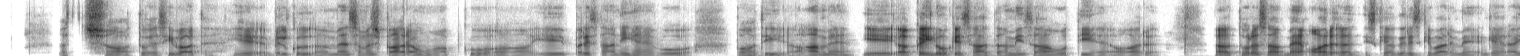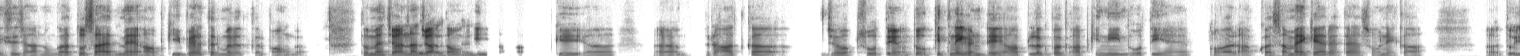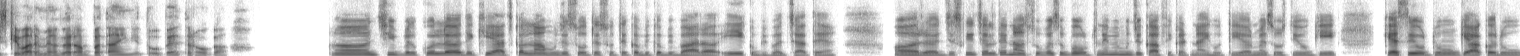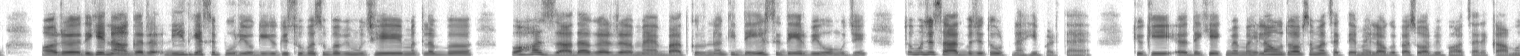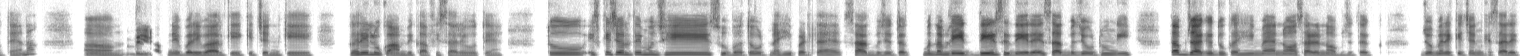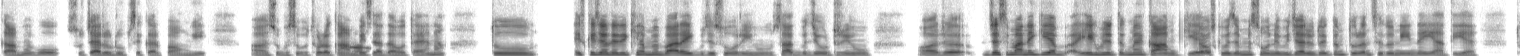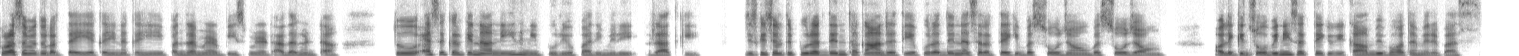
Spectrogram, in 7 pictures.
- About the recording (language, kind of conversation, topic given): Hindi, advice, दिन में बहुत ज़्यादा झपकी आने और रात में नींद न आने की समस्या क्यों होती है?
- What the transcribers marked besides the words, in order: tapping; other background noise; in English: "किचन"; in English: "किचन"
